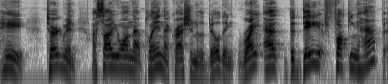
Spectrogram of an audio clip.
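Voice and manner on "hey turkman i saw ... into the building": jeering call, called out loudly across a distance. Recalling a kid in emergency formation yelling out at him, retelling a kid's yell. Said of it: "a kid yelled out".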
